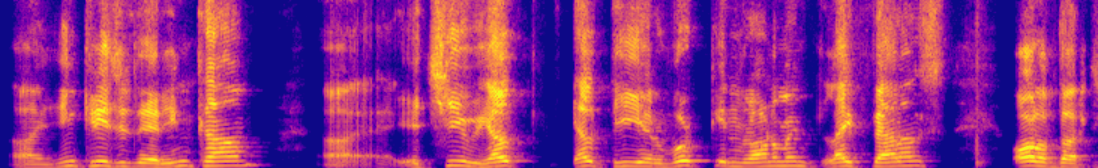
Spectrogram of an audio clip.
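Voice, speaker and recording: A man hosting a webcast, introducing guests in a halting way with many restarts and fillers. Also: high voice. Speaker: webcast host. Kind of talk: casual interview introduction.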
